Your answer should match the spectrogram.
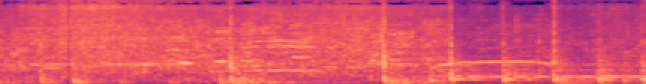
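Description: Dragon boat drum beaten in a steady rhythm, about three beats a second, under crowd voices. A held pitched note comes in about three seconds in.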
